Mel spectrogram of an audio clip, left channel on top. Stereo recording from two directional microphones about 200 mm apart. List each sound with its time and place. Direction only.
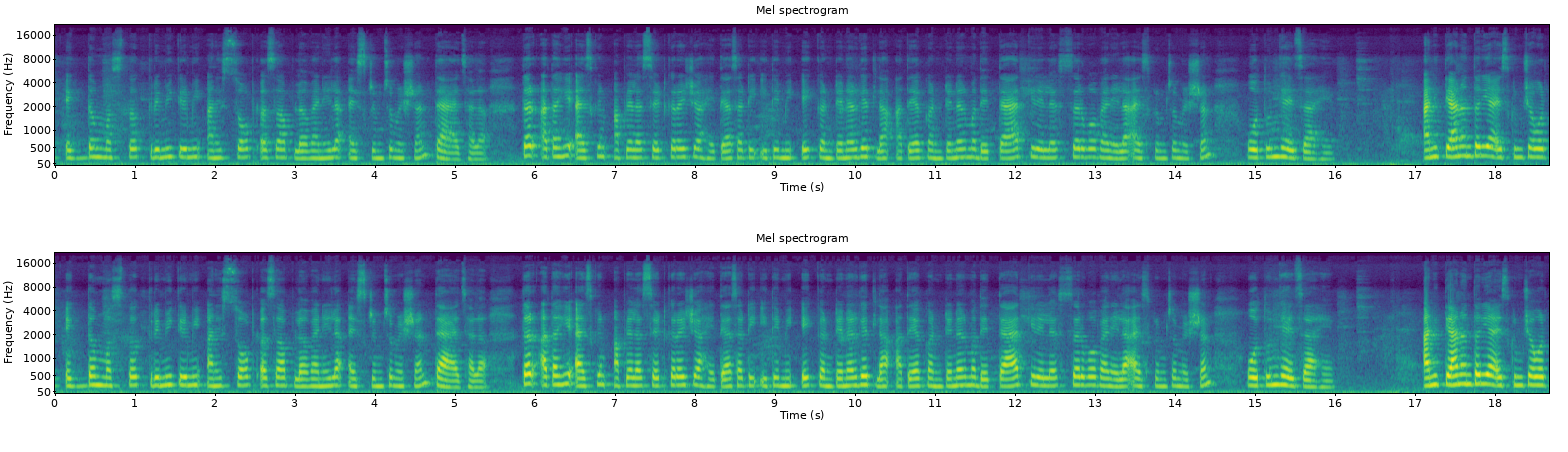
0.1 s a woman's voice: 10° right (ahead or behind)
17.1 s a woman's voice: centre (ahead or behind)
